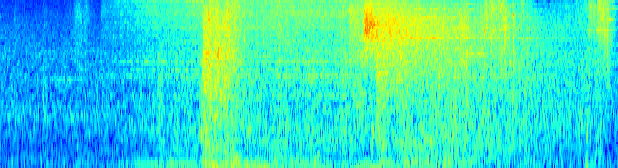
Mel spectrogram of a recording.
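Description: A chest opens with a bright, shimmering chime.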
